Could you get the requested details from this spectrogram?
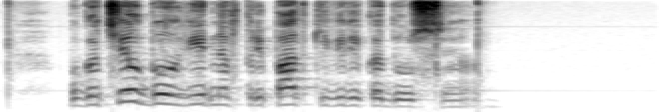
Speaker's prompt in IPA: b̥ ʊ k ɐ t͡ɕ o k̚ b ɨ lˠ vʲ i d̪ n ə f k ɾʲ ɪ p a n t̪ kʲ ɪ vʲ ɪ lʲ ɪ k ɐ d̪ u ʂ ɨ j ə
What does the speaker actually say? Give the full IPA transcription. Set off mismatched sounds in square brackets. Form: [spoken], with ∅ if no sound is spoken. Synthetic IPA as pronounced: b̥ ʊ [ɡ] ɐ t͡ɕ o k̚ b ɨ lˠ vʲ i d̪ n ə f [p] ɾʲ ɪ p a [∅] t̪ kʲ ɪ vʲ ɪ lʲ ɪ k ɐ d̪ u ʂ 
